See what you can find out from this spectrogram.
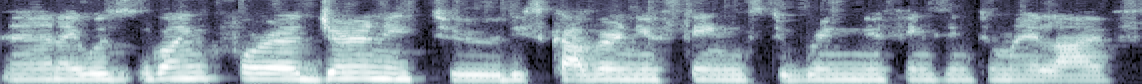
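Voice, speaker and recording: A woman with an Israeli accent speaking gently and informally as she leads a spiritual healing webinar. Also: lowish voice, flat delivery, a little slow, muffled recording. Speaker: spiritual healer hosting a webinar. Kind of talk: guided meditation and informal webinar talk. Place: online webinar from a computer.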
